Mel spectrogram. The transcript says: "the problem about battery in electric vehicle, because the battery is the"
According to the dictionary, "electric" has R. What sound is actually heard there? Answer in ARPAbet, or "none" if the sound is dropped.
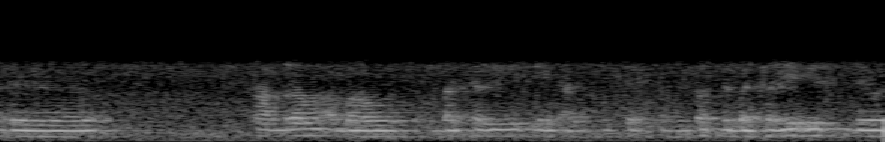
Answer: none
